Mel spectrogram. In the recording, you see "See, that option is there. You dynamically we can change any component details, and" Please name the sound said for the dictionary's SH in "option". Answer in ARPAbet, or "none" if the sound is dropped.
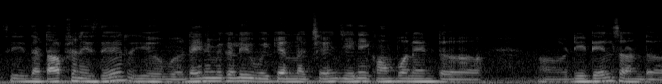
SH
